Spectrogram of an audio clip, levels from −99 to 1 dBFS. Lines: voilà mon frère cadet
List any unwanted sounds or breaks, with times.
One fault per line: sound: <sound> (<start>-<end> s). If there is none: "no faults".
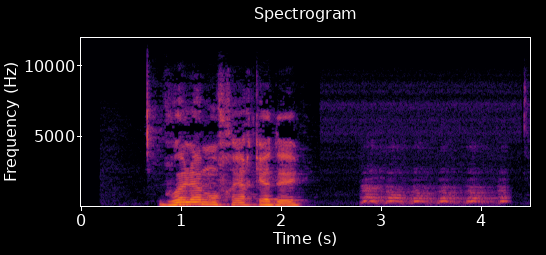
sound: bark (2.8-4.3 s)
